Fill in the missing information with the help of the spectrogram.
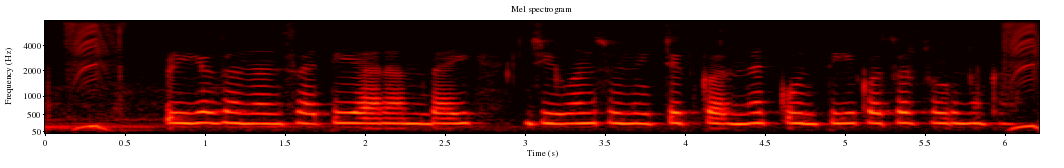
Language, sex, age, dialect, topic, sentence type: Marathi, female, 18-24, Varhadi, banking, statement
